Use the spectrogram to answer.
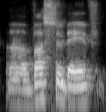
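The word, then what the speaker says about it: Vāsudeva: So it's such a Sanskrit language is so subtle that uh the father is a a short a va vasuv and the son Krishna his name is vasuave.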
